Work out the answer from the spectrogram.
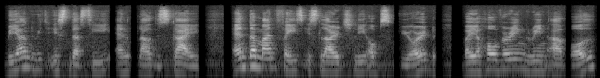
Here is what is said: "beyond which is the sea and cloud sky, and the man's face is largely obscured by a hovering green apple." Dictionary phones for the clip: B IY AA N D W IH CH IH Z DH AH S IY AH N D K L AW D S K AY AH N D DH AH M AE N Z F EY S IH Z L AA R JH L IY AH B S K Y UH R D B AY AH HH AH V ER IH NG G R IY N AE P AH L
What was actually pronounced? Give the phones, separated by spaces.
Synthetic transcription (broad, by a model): B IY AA N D W IH CH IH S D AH S IY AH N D K L AW D S K AY AH N D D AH M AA N F EY S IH S L AA R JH L IY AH B S K Y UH R D B AY AH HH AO V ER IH NG G R IY N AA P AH L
